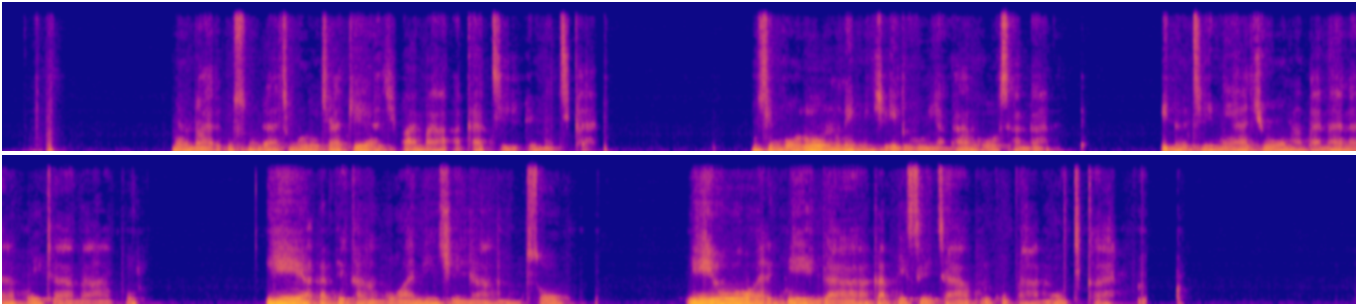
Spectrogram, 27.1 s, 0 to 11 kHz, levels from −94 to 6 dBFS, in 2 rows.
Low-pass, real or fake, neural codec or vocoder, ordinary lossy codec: 9.9 kHz; fake; codec, 24 kHz, 1.5 kbps, HILCodec; Opus, 64 kbps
